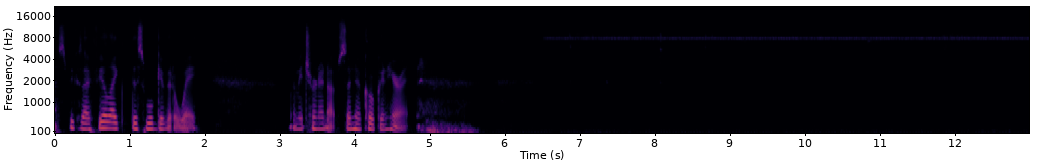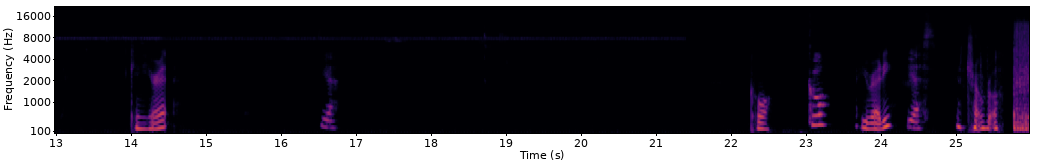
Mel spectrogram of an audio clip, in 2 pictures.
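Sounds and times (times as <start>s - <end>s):
speech: 0.0s - 2.0s, 3.1s - 5.2s, 14.0s - 14.5s, 16.5s - 16.8s, 22.3s - 25.6s
high thin insect buzz: 6.5s - 21.5s
hummingbird chirping outdoors: 6.5s - 21.5s.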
